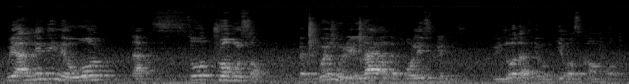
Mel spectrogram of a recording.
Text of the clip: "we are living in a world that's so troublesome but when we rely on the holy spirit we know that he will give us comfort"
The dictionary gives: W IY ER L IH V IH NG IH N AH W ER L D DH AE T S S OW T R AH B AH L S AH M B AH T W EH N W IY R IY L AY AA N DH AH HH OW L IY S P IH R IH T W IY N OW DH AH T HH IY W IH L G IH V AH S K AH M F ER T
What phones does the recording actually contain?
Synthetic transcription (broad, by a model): W IY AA L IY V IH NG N AH W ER D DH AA T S S OW T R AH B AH L S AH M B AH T W EH N W IY R IY L AY AA N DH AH HH OW L IY S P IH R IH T W IY N OW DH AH T HH IY W IH L G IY V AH S K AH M F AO T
